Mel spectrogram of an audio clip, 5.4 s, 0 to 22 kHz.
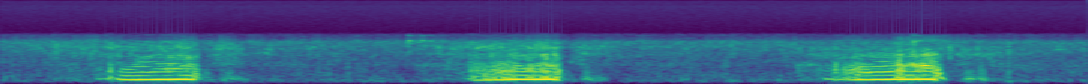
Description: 10 week old American Bulldog Calypso snoring in her sleep!!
